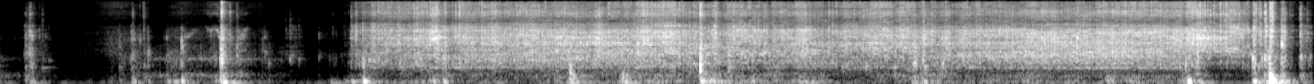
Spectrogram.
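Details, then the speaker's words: Trackmaster "Salty" toy engine from Hit Toy Company: it works, but the small motor runs with a harsh, high rasping buzz and uneven clicks. The cog needs replacing: noisy, ratcheting gear train. "Now, in this model is noisy. That means we need to replace. I can't put it back. Okay, we need to replace the cog on this Salty. As you can hear, it's noisy."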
